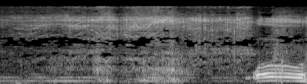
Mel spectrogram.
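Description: Loose dirt sprays and patters as a toy car skids.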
